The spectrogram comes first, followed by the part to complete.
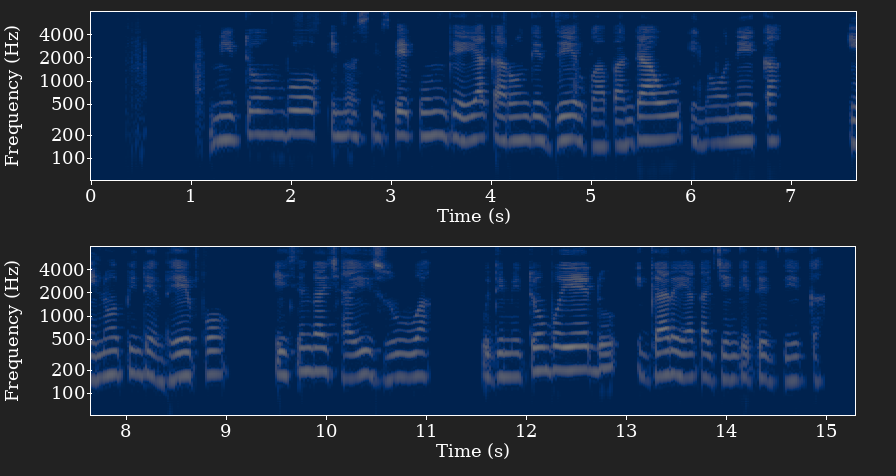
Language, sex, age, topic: Ndau, female, 25-35, health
